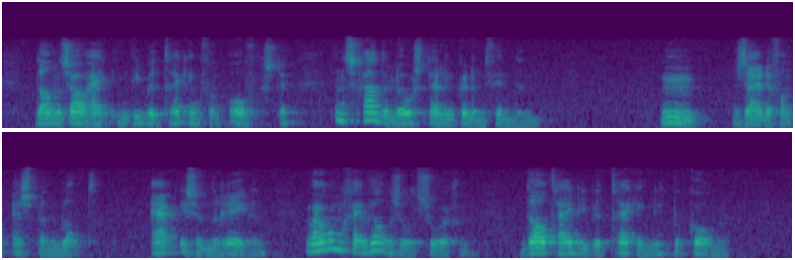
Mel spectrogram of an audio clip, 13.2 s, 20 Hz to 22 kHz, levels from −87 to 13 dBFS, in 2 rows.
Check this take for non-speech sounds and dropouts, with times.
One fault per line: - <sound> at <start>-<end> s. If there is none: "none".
none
